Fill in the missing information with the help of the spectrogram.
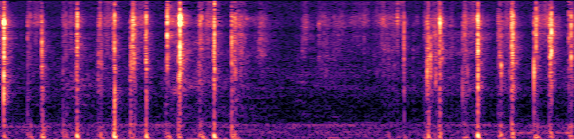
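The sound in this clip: A deck of reading cards is shuffled in two bursts of rapid, crisp snapping clicks with a brief lull between them, quiet and with no talk.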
